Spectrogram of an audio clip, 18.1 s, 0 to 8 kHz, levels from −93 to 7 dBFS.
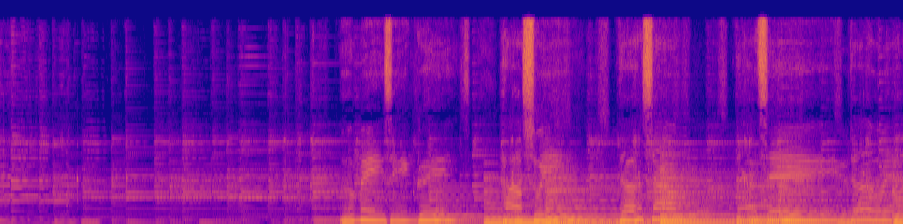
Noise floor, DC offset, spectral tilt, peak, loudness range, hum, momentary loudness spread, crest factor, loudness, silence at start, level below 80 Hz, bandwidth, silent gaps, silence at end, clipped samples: -48 dBFS; under 0.1%; -5 dB/octave; -6 dBFS; 22 LU; none; 23 LU; 20 dB; -24 LUFS; 0 s; -40 dBFS; 7.6 kHz; none; 0 s; under 0.1%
